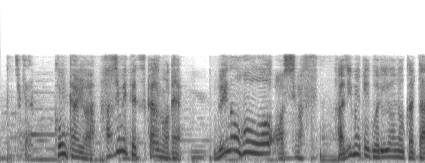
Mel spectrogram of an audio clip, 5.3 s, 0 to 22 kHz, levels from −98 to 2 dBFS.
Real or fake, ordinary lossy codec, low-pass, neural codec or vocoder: fake; none; 5.4 kHz; codec, 44.1 kHz, 2.6 kbps, DAC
